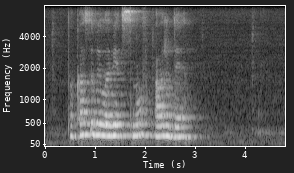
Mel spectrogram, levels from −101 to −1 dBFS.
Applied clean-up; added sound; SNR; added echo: none; none; none; reverberation time 0.9 s.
